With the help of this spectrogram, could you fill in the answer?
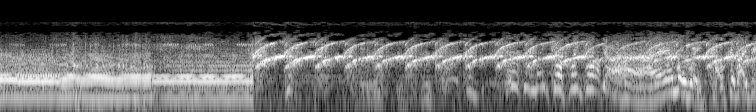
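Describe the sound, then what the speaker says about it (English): A burglar alarm in an old radio drama, first a steady buzzing tone, then a loud rapidly warbling electronic wail that repeats in even cycles and fills the scene alone. "It's the burglar alarm."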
